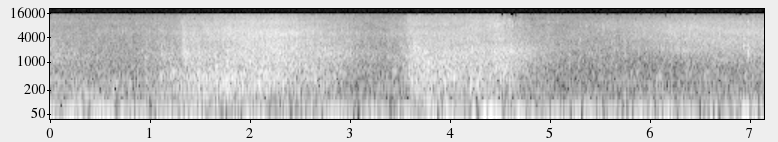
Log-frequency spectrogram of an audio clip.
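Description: Ocean waves roll in and break on the shore in a steady wash of surf, with two fuller surges swelling and receding over a constant hiss of water. No voices are heard.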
